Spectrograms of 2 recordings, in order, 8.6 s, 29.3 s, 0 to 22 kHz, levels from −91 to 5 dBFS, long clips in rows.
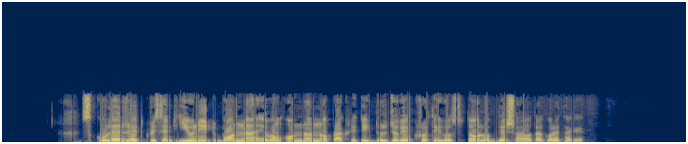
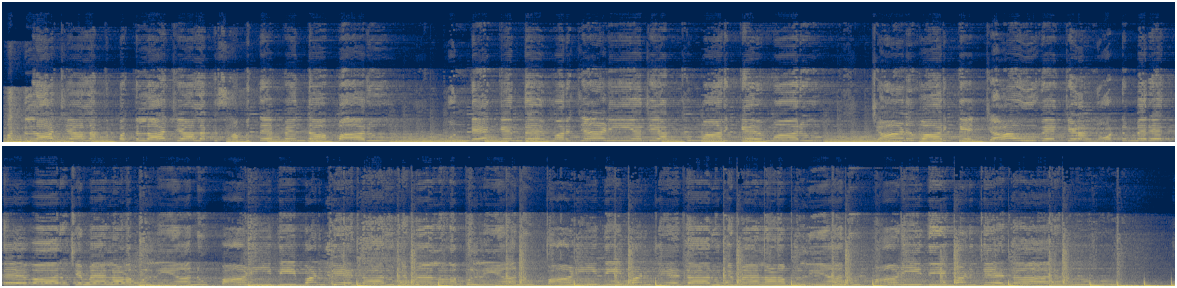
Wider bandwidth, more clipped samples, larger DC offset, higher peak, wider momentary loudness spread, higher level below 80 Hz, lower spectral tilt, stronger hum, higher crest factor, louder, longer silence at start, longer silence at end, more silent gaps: second, 8 kHz vs 18.5 kHz; neither; neither; first, 0 dBFS vs -6 dBFS; about the same, 6 LU vs 5 LU; second, -46 dBFS vs -22 dBFS; about the same, -4 dB/octave vs -4 dB/octave; neither; about the same, 16 dB vs 14 dB; first, -15 LUFS vs -20 LUFS; first, 0.85 s vs 0 s; first, 1.3 s vs 0 s; neither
